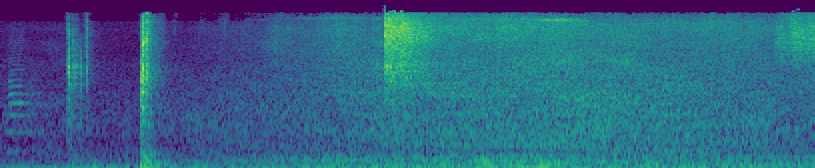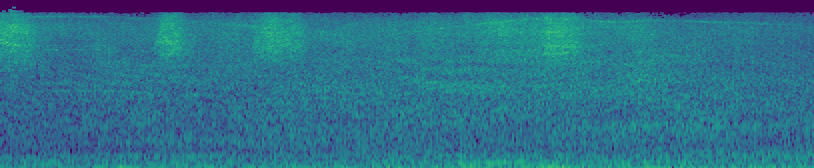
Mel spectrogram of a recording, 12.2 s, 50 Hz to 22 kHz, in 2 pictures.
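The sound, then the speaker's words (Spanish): Loud, constant city street traffic heard through an opened apartment window, at about 73 to 75 decibels, with heavy engine rumble, broken by a few sharp hissing bursts like truck air brakes releasing. A couple of quick clicks and knocks sound at the start. “ahora abramos la ventana”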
